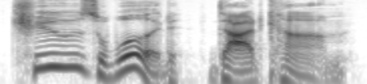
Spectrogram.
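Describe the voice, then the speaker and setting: A man's voice: mid-range voice, wildly swooping pitch, drawn-out words, no echo, clean studio sound. A man reading a scripted sponsor announcement for radio.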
